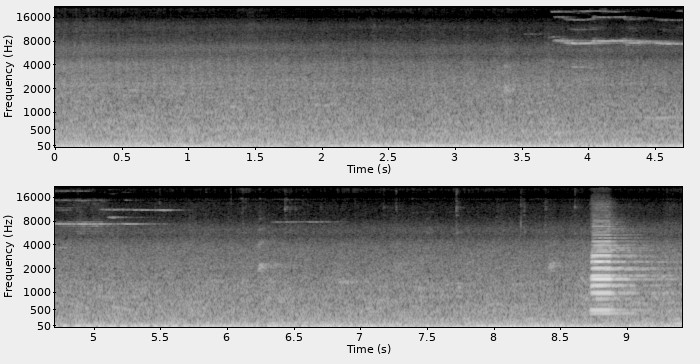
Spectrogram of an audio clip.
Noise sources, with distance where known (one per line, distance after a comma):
engine of unclear size, near
car horn, near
